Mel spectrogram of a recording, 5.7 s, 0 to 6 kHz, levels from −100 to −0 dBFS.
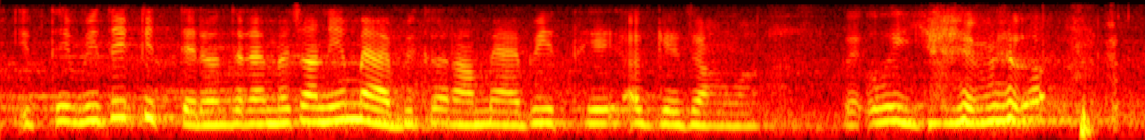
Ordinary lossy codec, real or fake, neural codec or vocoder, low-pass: none; real; none; 5.4 kHz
